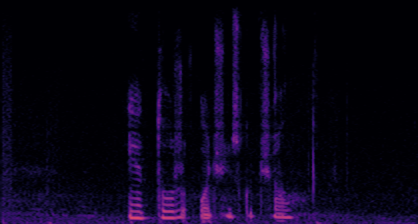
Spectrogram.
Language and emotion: Russian, sad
